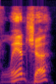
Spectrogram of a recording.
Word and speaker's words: Lancia: as people in our comments section said, it's pronounced Lancia.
